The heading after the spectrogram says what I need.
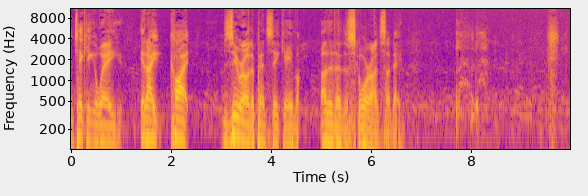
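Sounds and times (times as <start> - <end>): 
speech: 0.0 - 2.4, 3.0 - 6.7
sharp cough with throaty rasps: 7.7 - 8.4.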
